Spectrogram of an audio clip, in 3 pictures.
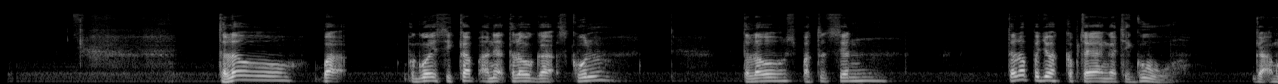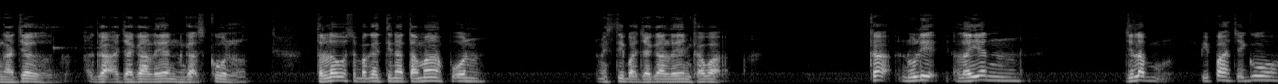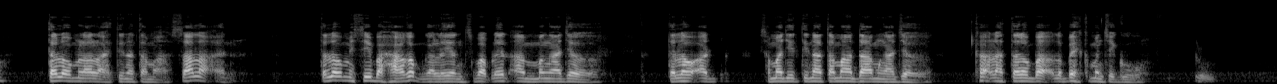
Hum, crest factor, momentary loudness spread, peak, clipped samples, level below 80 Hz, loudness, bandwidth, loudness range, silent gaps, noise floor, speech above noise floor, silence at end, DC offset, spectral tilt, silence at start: none; 24 dB; 17 LU; -2 dBFS; under 0.1%; -72 dBFS; -23 LUFS; 11.5 kHz; 3 LU; none; -67 dBFS; 45 dB; 0.65 s; under 0.1%; -5 dB/octave; 0.8 s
